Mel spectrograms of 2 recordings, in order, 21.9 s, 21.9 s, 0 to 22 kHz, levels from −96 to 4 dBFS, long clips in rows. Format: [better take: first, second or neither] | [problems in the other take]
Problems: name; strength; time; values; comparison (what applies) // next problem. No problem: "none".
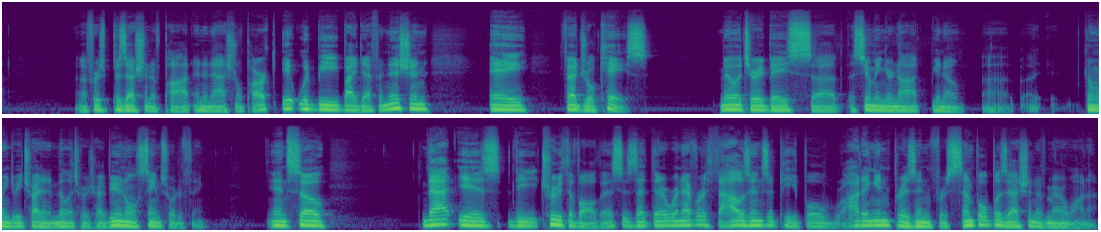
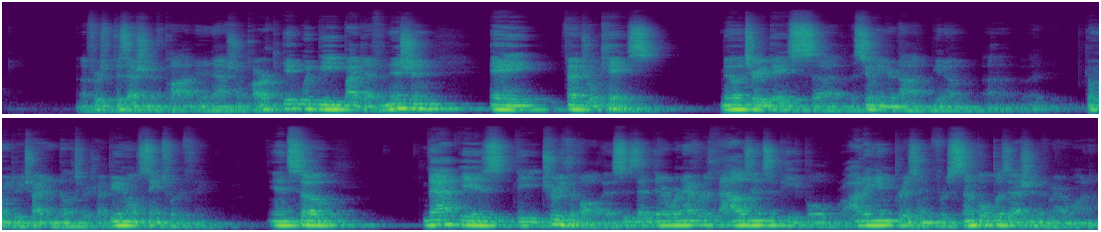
first | off-mic speech; far // room echo; noticeable; dies away in 0.6 s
